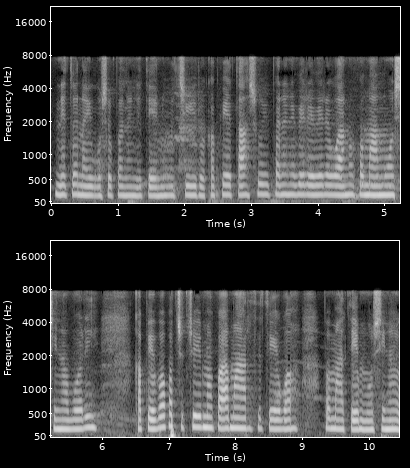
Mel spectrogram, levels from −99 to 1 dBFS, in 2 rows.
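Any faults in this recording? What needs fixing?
Concealed Bluetooth headset packet loss occurs at 0.64–0.70 s, 1.78 s, 7.77 s and 8.79–8.83 s. Lost headset packets were patched by repeating the best-matching stretch of the preceding waveform. This leaves brief buzzy, held fragments rather than the silent gaps or clicks of a plain dropout. To prevent it, keep the headset close to the phone and away from 2.4 GHz interference so packets arrive intact.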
